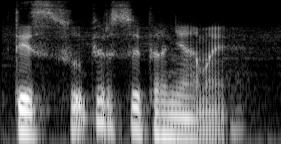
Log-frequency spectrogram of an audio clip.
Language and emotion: Russian, positive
